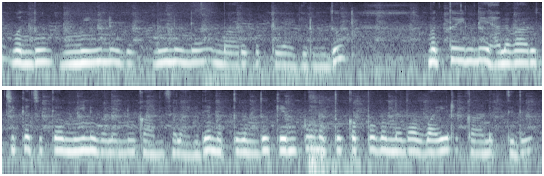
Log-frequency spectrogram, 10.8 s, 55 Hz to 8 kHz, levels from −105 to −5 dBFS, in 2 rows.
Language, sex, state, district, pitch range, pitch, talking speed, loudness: Kannada, female, Karnataka, Bangalore, 200-230 Hz, 220 Hz, 110 wpm, -18 LUFS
